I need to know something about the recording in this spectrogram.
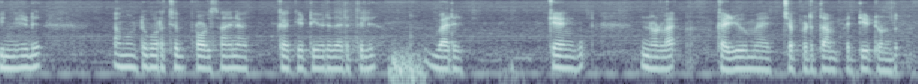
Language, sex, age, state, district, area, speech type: Malayalam, male, 18-30, Kerala, Pathanamthitta, rural, spontaneous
